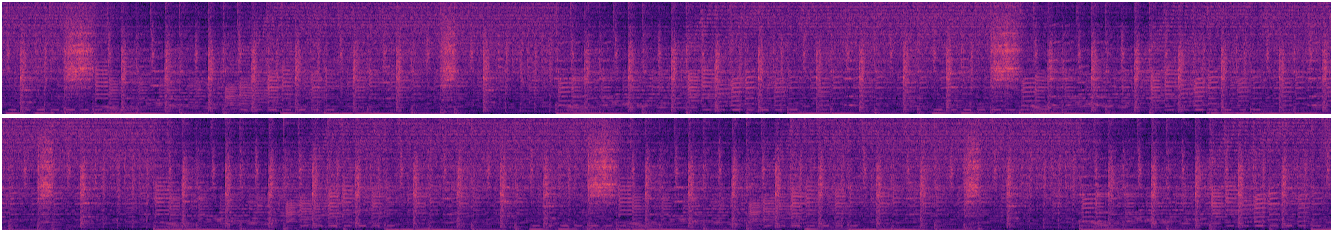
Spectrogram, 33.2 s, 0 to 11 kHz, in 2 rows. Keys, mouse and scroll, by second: 3.8-7.8 ctrl+shift+right drag, 9.1-13.3 ctrl+shift+right drag, 14.1 middle click, 15.0-18.1 ctrl+shift+right drag, 18.7 ctrl+shift+right click, 20.5 ctrl+z, 21.1-22.7 ctrl+shift+right drag, 23.3-24.9 ctrl+shift+right drag, 25.7-26.9 ctrl+shift+right drag, 27.9-29.2 ctrl+shift+right drag, 29.5 ctrl+z, 30.2-33.2 ctrl+shift+right drag.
